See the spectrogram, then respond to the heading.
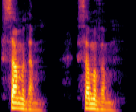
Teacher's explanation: If you want to keep the th, drop the v. If you want to use the v, drop the th.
